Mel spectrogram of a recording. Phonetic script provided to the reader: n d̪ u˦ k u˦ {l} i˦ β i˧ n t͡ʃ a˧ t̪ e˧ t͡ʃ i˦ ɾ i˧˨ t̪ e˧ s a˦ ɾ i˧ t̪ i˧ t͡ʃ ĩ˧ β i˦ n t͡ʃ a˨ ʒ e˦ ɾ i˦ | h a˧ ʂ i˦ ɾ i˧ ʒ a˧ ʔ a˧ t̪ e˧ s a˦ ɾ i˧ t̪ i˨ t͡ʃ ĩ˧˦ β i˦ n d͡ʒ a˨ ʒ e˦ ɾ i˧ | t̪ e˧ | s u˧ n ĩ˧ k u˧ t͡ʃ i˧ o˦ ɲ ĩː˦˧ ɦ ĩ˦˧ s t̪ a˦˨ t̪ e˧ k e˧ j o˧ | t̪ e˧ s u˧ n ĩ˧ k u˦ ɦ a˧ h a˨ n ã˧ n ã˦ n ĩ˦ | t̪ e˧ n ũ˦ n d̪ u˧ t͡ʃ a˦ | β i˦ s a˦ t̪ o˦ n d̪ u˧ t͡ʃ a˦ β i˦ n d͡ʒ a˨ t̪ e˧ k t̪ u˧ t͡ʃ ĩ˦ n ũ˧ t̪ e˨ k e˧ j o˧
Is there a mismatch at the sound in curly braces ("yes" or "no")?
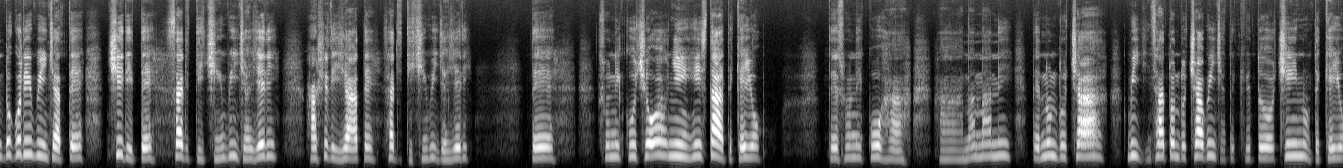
yes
